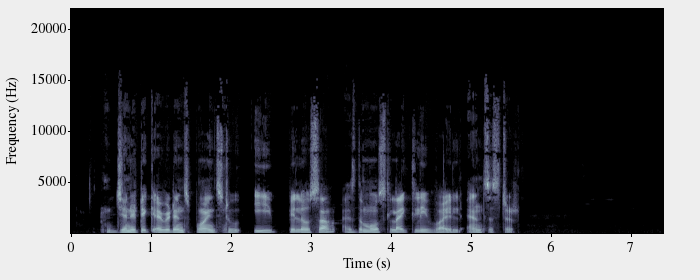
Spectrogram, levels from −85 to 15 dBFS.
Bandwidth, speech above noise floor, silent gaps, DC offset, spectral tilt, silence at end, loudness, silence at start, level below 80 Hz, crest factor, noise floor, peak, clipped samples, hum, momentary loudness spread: 15 kHz; 60 dB; none; under 0.1%; -4 dB/octave; 1.85 s; -19 LUFS; 0.4 s; -58 dBFS; 22 dB; -80 dBFS; 0 dBFS; under 0.1%; none; 12 LU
